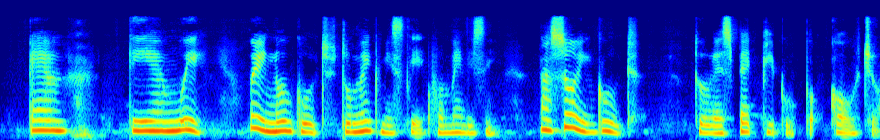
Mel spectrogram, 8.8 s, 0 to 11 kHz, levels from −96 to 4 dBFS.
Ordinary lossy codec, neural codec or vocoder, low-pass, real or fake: MP3, 64 kbps; codec, 16 kHz, 1 kbps, FreqCodec, larger model; 7.2 kHz; fake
